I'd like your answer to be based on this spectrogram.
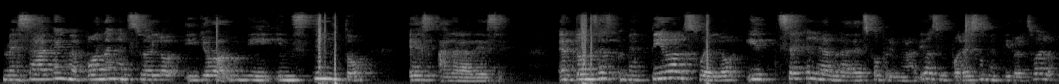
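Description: A woman telling her testimony in church, halting and repeating words as she remembers. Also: medium pitch, a little mellow. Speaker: church member giving testimony. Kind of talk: spoken testimony. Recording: echoey room, far from the mic, noisy.

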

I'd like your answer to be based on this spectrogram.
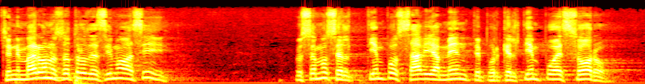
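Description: A pastor delivers a sermon, hurling rhetorical questions at the congregation and acting out everyday sayings in quoted voices. His voice is high, somewhat mellow, and moderately paced, and it echoes like a large room.

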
